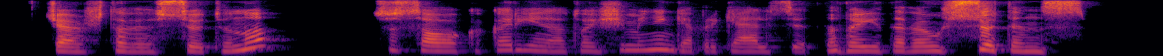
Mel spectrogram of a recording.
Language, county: Lithuanian, Vilnius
